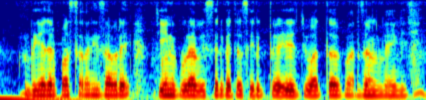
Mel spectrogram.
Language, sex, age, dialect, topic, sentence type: Bengali, male, 25-30, Western, agriculture, statement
